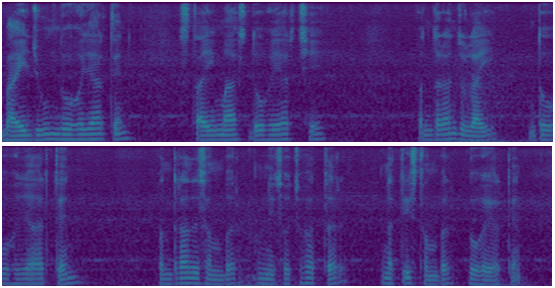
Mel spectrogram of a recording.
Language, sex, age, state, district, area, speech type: Punjabi, male, 45-60, Punjab, Patiala, urban, spontaneous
